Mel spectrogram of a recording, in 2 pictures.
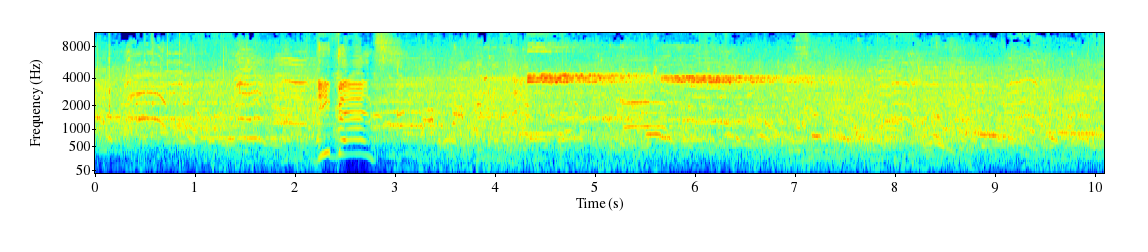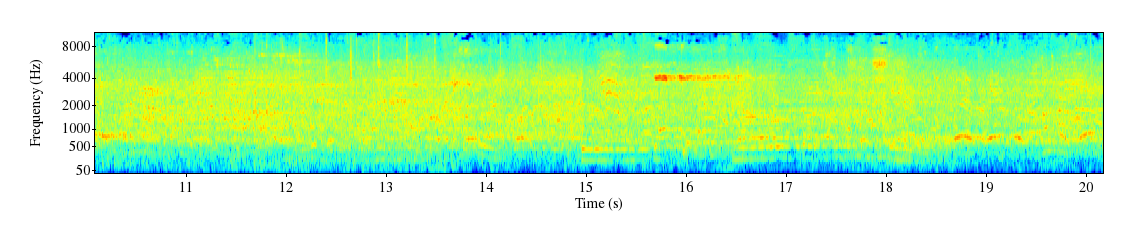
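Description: Sneakers squeak on the hardwood court.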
